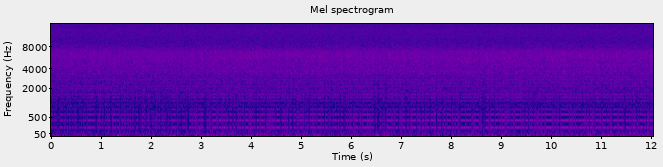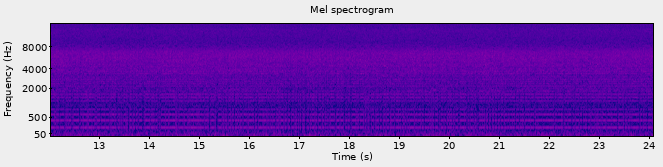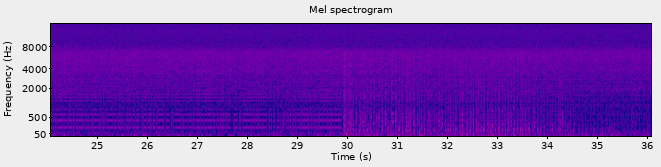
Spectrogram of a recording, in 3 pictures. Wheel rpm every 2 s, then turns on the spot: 240, 240, 230, 230, 230, 220, 230, 200, 110, 160, 210, 230, 230, 230, 230, 240, 230, 230.
none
